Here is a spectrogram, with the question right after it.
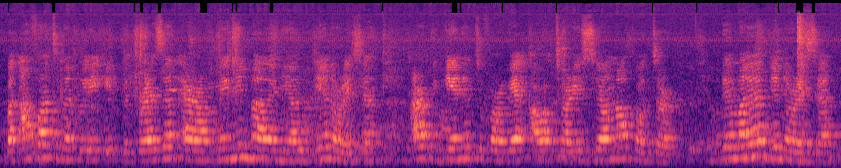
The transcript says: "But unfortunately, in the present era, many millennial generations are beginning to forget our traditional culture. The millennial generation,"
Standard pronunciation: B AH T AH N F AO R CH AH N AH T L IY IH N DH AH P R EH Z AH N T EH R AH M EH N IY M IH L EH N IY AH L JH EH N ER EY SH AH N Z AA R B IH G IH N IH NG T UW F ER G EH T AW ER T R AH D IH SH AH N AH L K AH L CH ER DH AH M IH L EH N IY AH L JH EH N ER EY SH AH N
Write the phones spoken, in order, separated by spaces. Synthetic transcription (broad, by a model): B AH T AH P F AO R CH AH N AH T L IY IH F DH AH P R EH Z AH N T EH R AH M EH N IY M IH L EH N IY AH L JH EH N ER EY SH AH N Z AA R B IH G IH N IH NG T UW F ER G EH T AW ER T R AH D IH S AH N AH L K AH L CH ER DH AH M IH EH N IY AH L JH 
